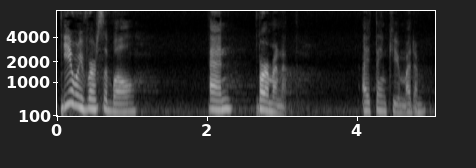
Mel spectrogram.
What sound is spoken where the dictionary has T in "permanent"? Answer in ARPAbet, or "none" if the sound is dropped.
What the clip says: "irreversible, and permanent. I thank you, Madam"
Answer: T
